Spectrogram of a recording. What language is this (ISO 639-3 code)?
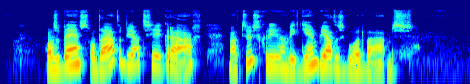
fry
